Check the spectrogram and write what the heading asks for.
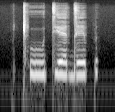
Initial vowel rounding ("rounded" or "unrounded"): rounded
